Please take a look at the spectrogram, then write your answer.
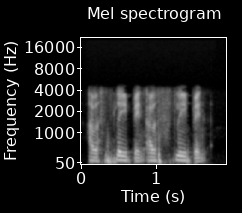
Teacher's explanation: Lisp کا مطلب یہ ہے کہ سین بھی بولتے ہوئے ذرا زبان کو آگے لگاتے ہیں، زبان کی یہ دانتوں کی نوک پہ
